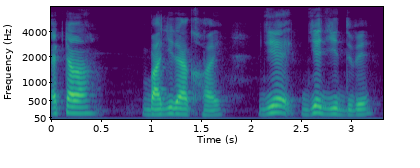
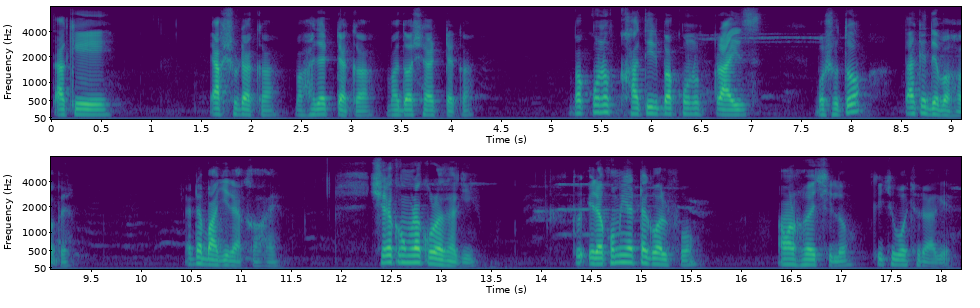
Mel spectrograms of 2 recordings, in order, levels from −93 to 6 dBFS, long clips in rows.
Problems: background sounds at intervals, continuous background conversations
